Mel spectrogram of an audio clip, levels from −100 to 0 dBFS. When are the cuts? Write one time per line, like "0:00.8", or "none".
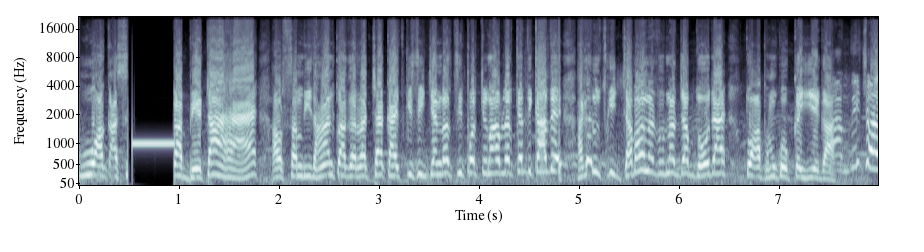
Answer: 0:04.9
